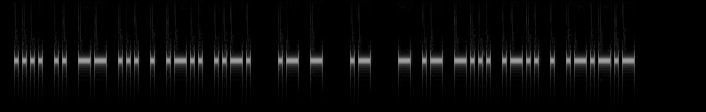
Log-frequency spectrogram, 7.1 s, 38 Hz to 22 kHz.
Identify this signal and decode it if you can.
Morse code, heard as a keyed tone, about 32 wpm, 700 Hz. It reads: HIMSELF AT A TABLE.
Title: Sentences from Top 1600 Words 30wpm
